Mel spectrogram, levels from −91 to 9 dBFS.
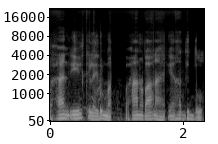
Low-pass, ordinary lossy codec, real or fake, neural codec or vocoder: none; none; fake; codec, 44.1 kHz, 7.8 kbps, DAC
